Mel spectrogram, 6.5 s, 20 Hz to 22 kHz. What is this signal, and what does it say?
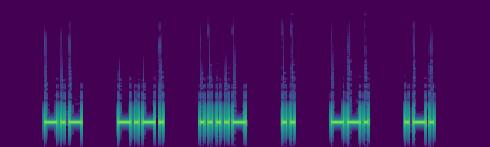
Morse code, heard as a keyed tone, about 22 wpm, spaced as for 12 wpm, 700 Hz. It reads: KC4IGR
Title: USA Call Signs - 3x Character Spacing - 22wpm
